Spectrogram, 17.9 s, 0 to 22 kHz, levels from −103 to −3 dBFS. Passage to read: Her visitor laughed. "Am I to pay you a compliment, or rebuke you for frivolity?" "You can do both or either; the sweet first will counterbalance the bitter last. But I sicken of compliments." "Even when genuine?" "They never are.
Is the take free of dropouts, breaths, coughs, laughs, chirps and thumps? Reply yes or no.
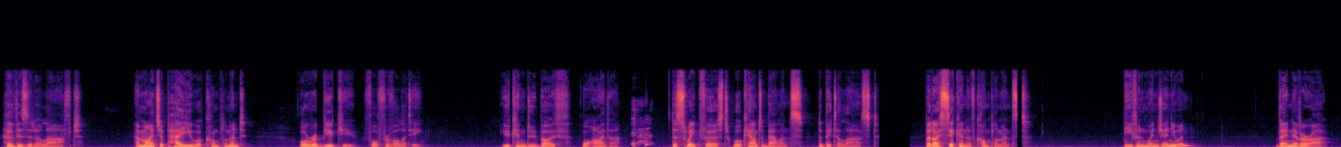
no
